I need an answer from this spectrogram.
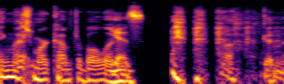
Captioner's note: laughing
